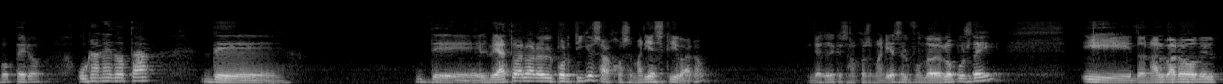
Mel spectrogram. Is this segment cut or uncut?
uncut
